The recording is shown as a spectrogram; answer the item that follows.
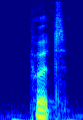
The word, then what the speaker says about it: pi: don't be confused here this is technically pronounced as you would say this letter P as English speakers were used to calling this Pi but this is really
